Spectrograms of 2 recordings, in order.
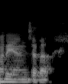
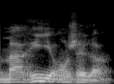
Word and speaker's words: Mariangela: So my family always call her Marie Angela. So they really, stop in the middle, whereas in Italian it's Mariangela both together.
